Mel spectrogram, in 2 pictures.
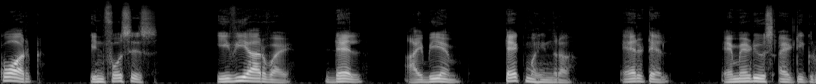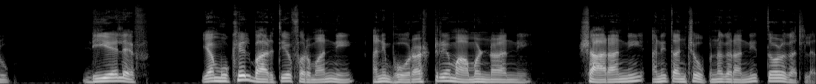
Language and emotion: Goan Konkani, neutral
